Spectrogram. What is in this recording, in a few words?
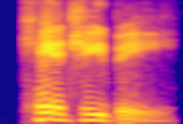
"KGB", American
